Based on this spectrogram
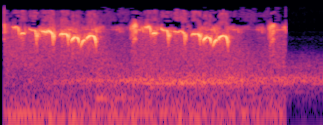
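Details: An albino yellow-bellied prinia (Prinia flaviventris) giving two quick bursts of high, wavering, swooping chirps, then a single short note, over a faint low hum.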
